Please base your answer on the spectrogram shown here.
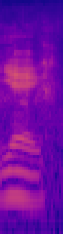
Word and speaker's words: yea: Well, YEA in ye old Shakespearean times is pronounced yay, and you know, as in like yea verily.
